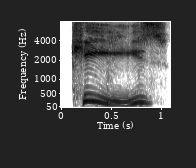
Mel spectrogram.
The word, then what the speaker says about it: keys: Please don't mix up keys, llaves, with kiss. Dilo conmigo, keys. Esa es fácil. Pero es una Z, no es una S, aunque tenga una S.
